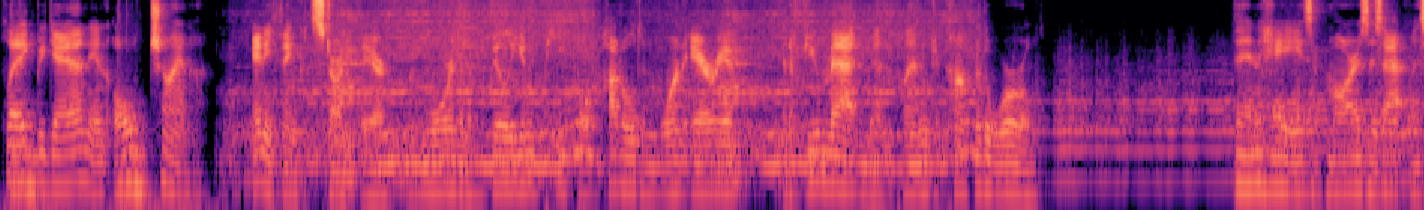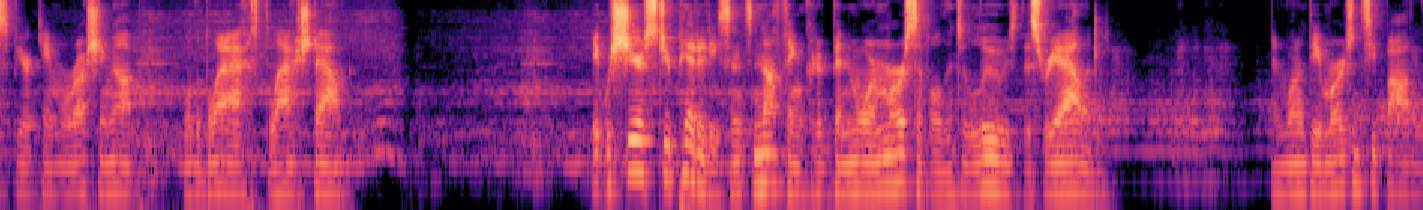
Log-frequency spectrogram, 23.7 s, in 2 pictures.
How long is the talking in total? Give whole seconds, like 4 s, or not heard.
19 s.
